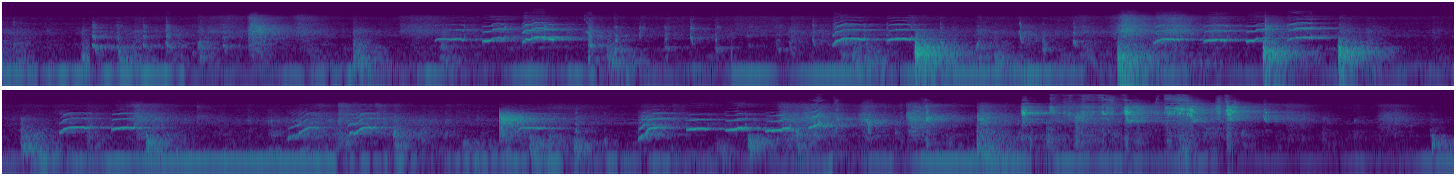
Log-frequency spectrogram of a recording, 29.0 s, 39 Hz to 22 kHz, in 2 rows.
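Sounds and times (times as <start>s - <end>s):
baby monkey squeaky chirps: 4.3s - 9.2s, 11.5s - 13.4s, 15.1s - 16.0s, 17.4s - 18.5s, 19.6s - 20.2s, 20.9s - 23.9s, 24.7s - 27.4s.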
